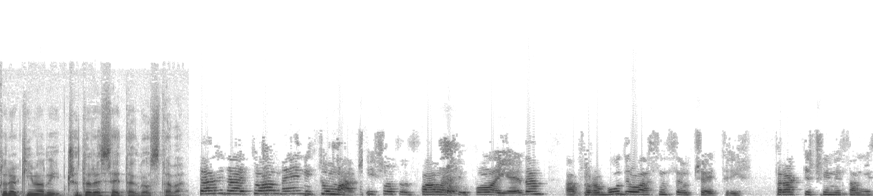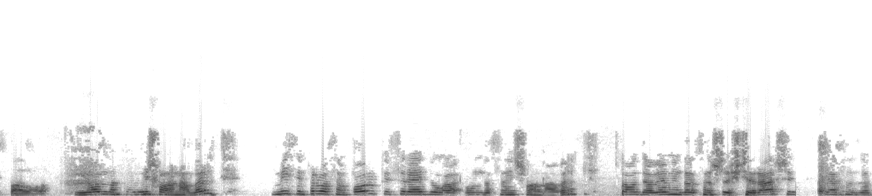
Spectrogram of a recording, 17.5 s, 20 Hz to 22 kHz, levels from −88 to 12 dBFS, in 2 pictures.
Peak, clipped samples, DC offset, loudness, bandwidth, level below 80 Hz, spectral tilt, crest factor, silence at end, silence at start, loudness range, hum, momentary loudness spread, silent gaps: -8 dBFS; under 0.1%; under 0.1%; -20 LUFS; 12 kHz; -52 dBFS; -6 dB/octave; 12 dB; 0 s; 0 s; 3 LU; none; 9 LU; none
